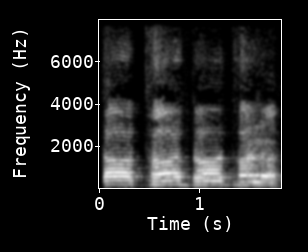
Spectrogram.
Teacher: इनको बोलने में हमारी जीभ जो है दंत पे स्पर्श कर रही है, क्या हो रहा है, इनका उच्चारण दंत से हो रहा है। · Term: त वर्ग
